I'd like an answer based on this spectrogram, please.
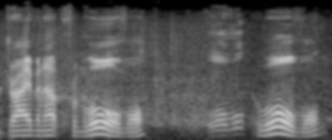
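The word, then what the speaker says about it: Louisville: those guys were driving up from louville louville louville pronounce it right and uh they were on their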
